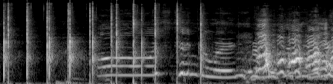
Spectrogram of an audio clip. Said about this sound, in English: Give it applause.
